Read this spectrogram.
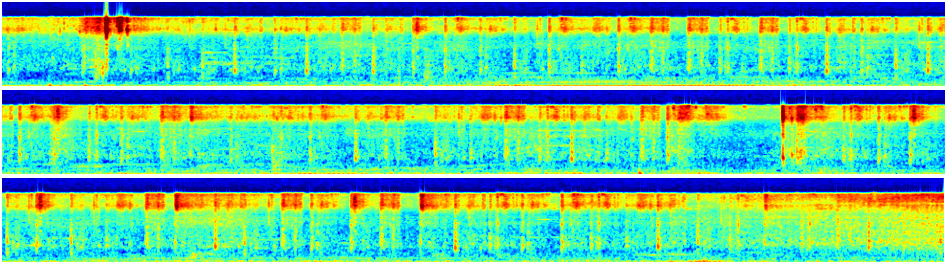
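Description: Footsteps patter quickly on a hard surface.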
